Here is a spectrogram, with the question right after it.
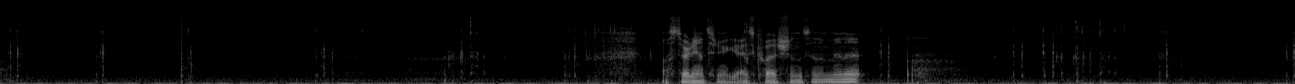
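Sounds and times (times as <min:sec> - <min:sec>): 
typing on a computer keyboard: 0:00.0 - 0:00.3, 0:00.9 - 0:01.2, 0:01.8 - 0:02.1, 0:03.1 - 0:06.6, 0:07.4 - 0:07.7, 0:08.8 - 0:09.2, 0:09.9 - 0:12.1
low hum: 0:00.0 - 0:12.9
speech: 0:06.7 - 0:08.8.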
